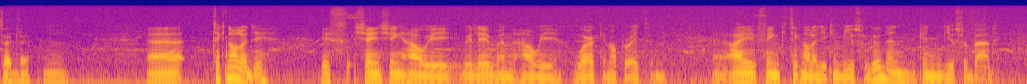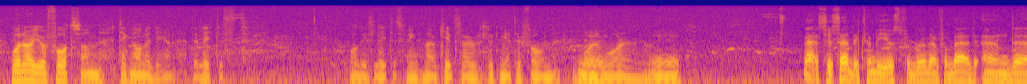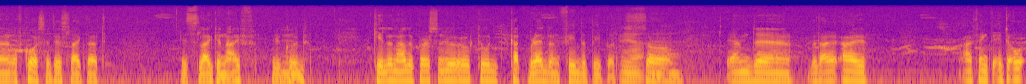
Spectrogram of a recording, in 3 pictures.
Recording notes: In this episode, I go walking and talking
